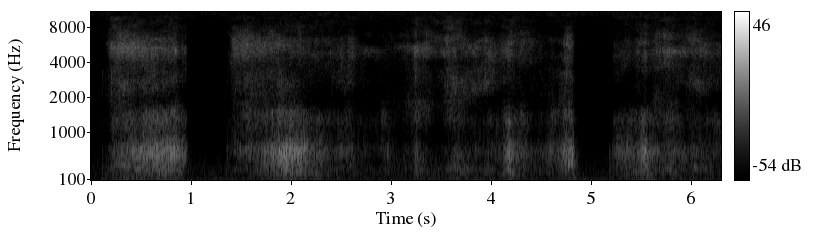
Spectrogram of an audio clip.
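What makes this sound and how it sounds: Fingers and nails scratch the surface of a padded blue denim-fabric bag held close by. Bursts of soft, dry rasping swell and fade with short silent pauses between them, centred in a muffled midrange with faint bright hiss on top.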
